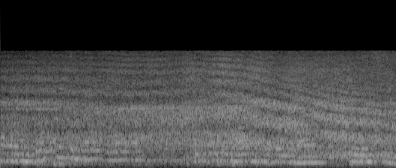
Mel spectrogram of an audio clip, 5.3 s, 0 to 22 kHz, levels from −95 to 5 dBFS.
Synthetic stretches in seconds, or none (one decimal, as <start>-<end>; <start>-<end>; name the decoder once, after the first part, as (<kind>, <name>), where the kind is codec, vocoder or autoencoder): none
